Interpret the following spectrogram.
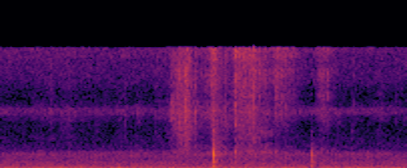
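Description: Faint handling noise of fingers rubbing and turning a small plastic doll, with two light clicks about two and three seconds in, over a low room hum.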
